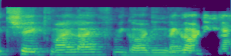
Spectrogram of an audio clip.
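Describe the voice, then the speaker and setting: A woman speaks with a Romanian accent. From northwestern Romania, near Hungarian border. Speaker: translation researcher. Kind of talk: podcast interview.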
